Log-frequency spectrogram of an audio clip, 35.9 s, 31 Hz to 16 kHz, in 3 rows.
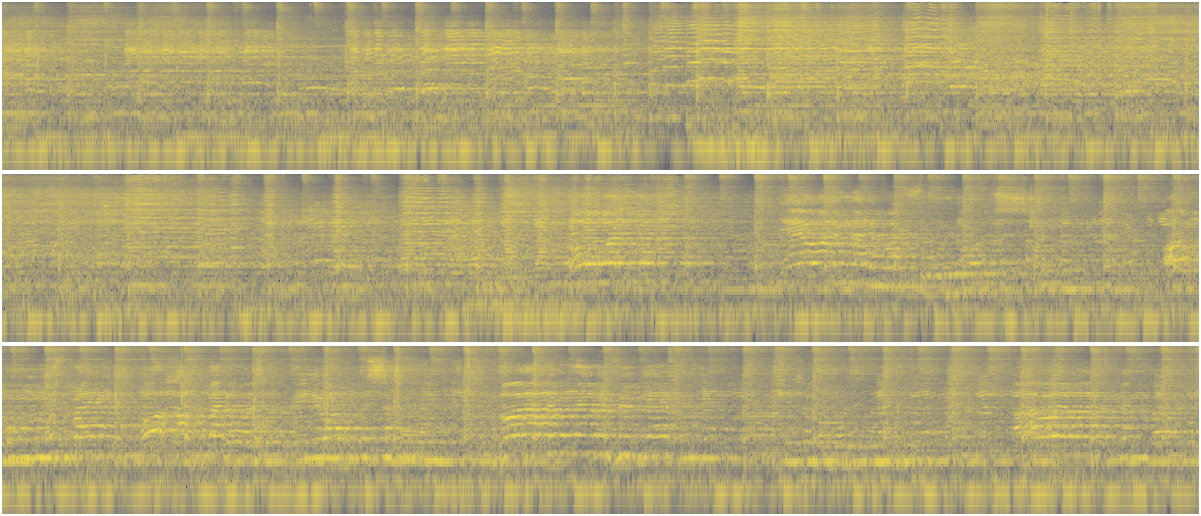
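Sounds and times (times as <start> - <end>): band and orchestra playing: 0.0 - 35.9
man singing into a microphone: 19.7 - 35.9.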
